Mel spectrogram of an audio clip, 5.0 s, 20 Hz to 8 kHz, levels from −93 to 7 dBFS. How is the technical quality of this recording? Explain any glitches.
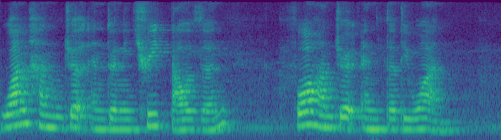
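One glitch stands out in this speech recording, which comes over a G.722 wideband link whose coding leaves only a faint trace. From 3.60 to 3.69 s there is a pop and a rough, crackly burst with a brief change in level. These are bit errors on an ADPCM link. Flipped bits, roughly 0.2 percent, knock the decoder's step size and predictor off track, so each error rings on for milliseconds, which fits a few corrupted frames.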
